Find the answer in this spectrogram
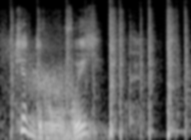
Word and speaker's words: кедровой: не обратил внимание что ты сделала ударение на первый слог в прилагательном от слова Кедр но время идёт русский язык стремится к упрощению И вот так со временем литературной нормой стала кедровой Кедровые Кедровая запомнила не сложно что вы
